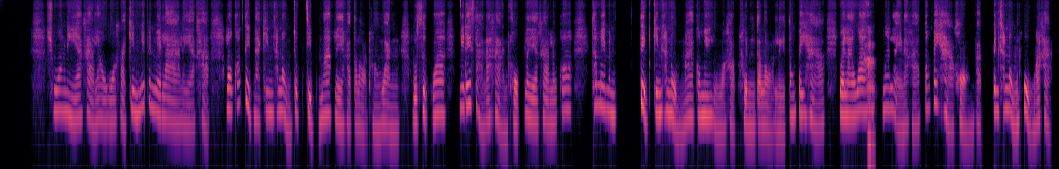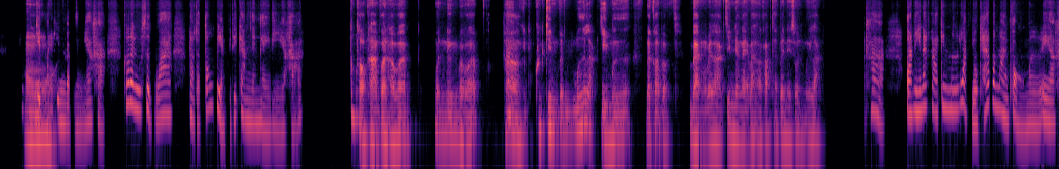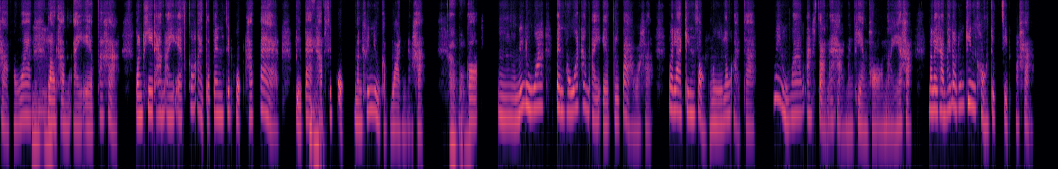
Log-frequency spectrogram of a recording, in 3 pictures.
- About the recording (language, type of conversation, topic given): Thai, advice, คุณมีวิธีจัดการกับการกินไม่เป็นเวลาและการกินจุบจิบตลอดวันอย่างไร?
- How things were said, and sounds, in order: other background noise; tapping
